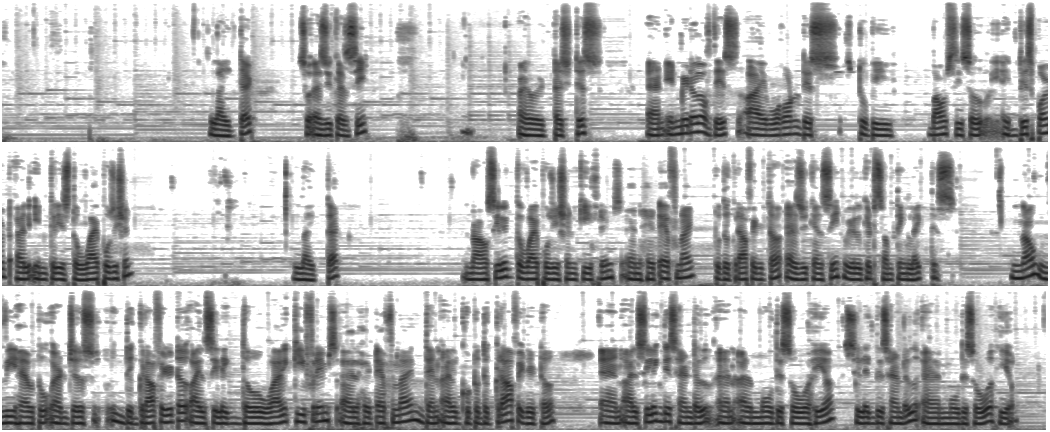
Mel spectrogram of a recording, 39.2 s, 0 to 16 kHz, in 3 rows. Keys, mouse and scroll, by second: 0.0 alt+scroll up 1, 1.4-2.7 scroll up 1, 5.6 Up, 6.3 Down, 8.3 click, 12.6-21.2 drag, 21.2 F9, 22.1 click, 22.5 space, 24.9-28.9 drag, 30.7 F9, 31.8-39.2 drag.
